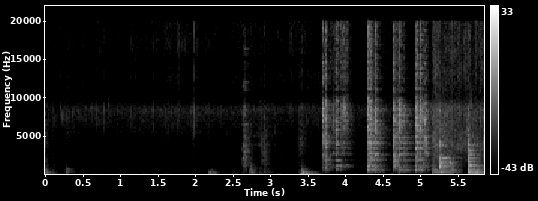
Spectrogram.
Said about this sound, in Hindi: प्याज को अच्छी तरह सुरख कर लेंगे।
